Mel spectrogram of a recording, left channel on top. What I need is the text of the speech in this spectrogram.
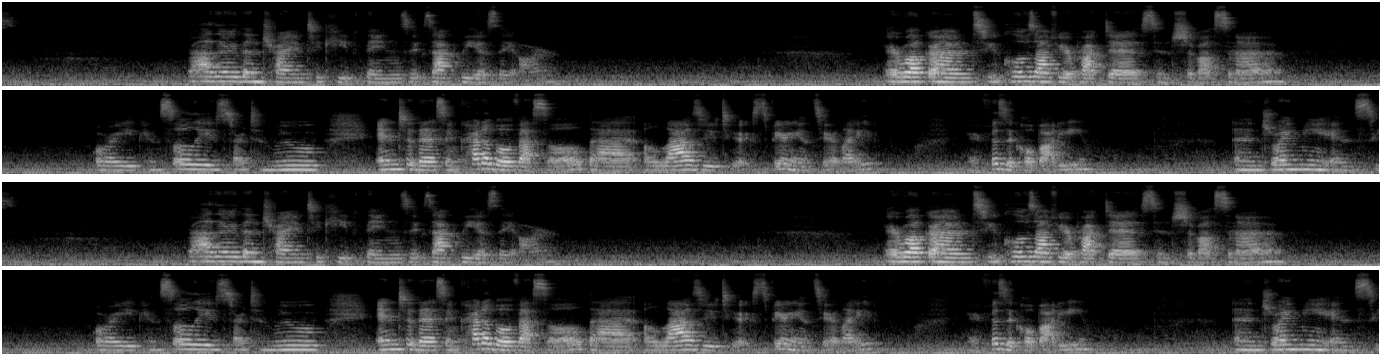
rather than trying to keep things exactly as they are. You're welcome to close off your practice in Shavasana, or you can slowly start to move into this incredible vessel that allows you to experience your life, your physical body, and join me in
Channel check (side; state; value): both; identical; correlation 1.00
